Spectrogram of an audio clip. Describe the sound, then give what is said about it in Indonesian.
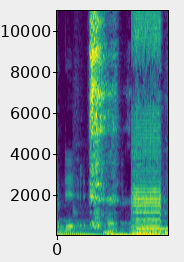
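A mobile phone buzzes with a notification, a short, fairly loud electronic burst in two pulses, with voices talking underneath. “Itu suara apaan sih? Tatut tatut tatut. Uh, eh, HP gue ada.”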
